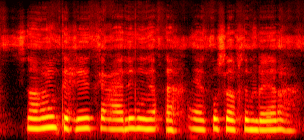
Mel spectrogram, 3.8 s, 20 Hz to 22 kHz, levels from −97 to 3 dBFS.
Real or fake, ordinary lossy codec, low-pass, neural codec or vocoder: fake; none; none; codec, 44.1 kHz, 3.4 kbps, Pupu-Codec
